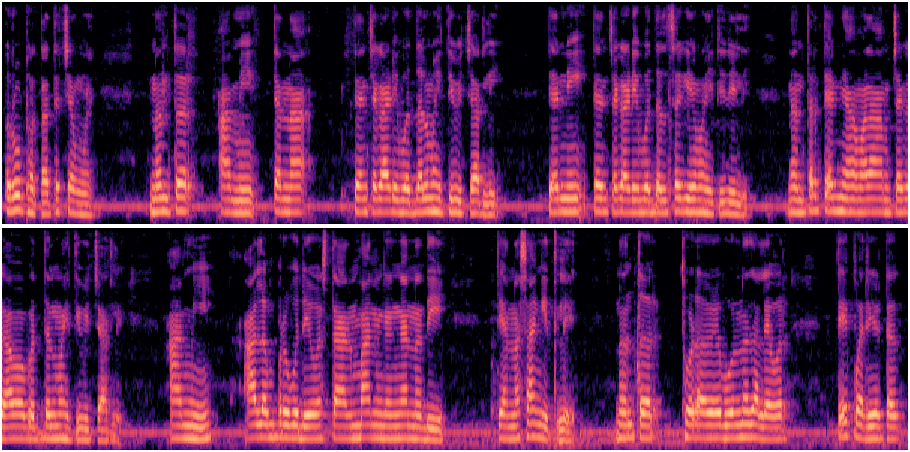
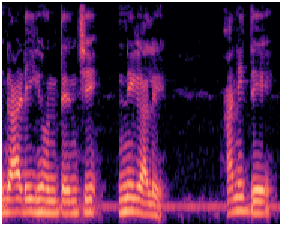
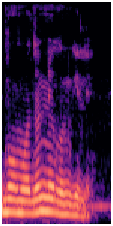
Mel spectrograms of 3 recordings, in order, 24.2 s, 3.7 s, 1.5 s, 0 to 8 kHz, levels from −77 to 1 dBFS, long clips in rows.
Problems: none marked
